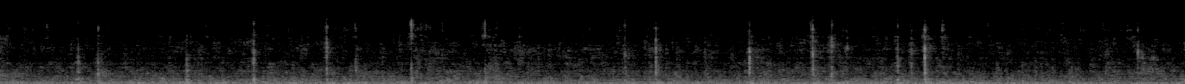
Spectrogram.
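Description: Steady, faint clicking of keys on a computer keyboard as HTML code is typed, a quick irregular patter over a hissy room background.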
